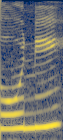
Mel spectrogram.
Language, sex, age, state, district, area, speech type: Kashmiri, female, 60+, Jammu and Kashmir, Bandipora, rural, spontaneous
